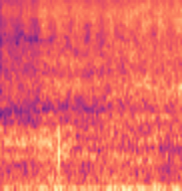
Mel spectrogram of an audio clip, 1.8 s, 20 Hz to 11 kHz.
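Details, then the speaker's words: 1964 Ford Ranchero, mostly stock original, cold start a few days after fitting a Pertronix ignition in place of points: steady, even, quiet low idle, no misses or knocks; owner thinks he hears the water pump; normal idle. "This car just impresses me every time. How nice and quiet that is. I think I hear the water pump this time, but there we go."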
